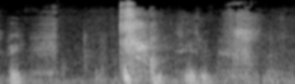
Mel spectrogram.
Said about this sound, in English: Now I'm going to start sneezing.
